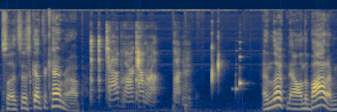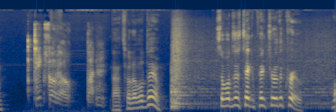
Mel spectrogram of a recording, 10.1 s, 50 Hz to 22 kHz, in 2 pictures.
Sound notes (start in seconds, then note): 3.2 click, blip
